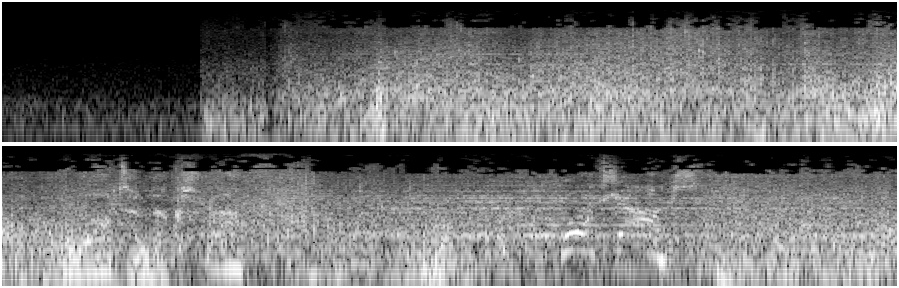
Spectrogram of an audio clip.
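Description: Rough water rushes and splashes loudly.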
